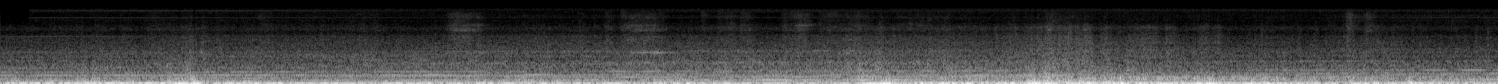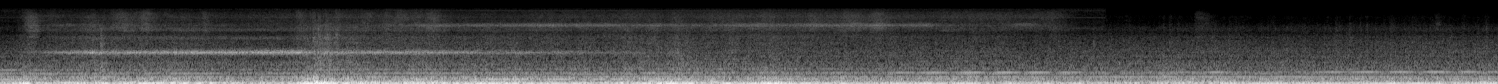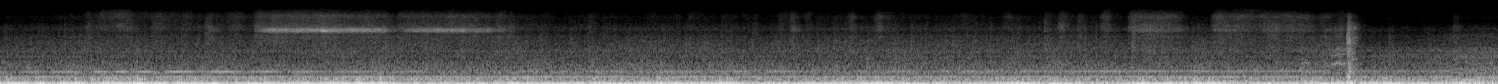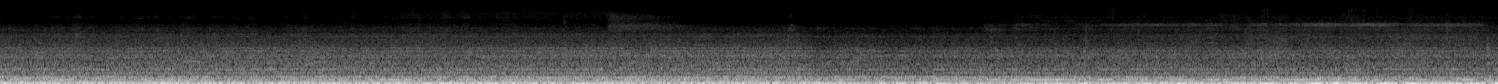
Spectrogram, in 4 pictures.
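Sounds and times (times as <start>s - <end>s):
electric train rumbling: 0.0s - 59.9s
train wheels squealing: 4.0s - 8.2s, 14.3s - 26.0s, 28.1s - 36.1s, 54.8s - 59.9s.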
